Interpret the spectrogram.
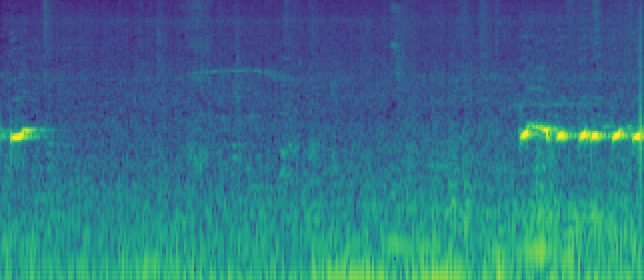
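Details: Zebra dove of local stock kept as a lure bird in Jambi, giving a short, soft, trembling coo series on a steady low pitch near the end, with a brief note at the start and quiet background noise.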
